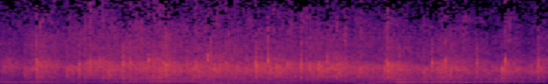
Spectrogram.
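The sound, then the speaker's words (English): A church audience claps steadily for people coming forward for prayer, a dense wash of many hands, while sustained organ or keyboard chords hold underneath; no voices stand out. “Church, let's put our hands together for them as they come.”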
